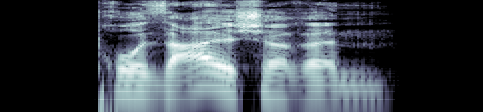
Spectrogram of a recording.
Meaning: strong dative masculine/neuter singular comparative degree of prosaisch
- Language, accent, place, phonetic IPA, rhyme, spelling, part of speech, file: German, Germany, Berlin, [pʁoˈzaːɪʃəʁəm], -aːɪʃəʁəm, prosaischerem, adjective, De-prosaischerem.ogg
